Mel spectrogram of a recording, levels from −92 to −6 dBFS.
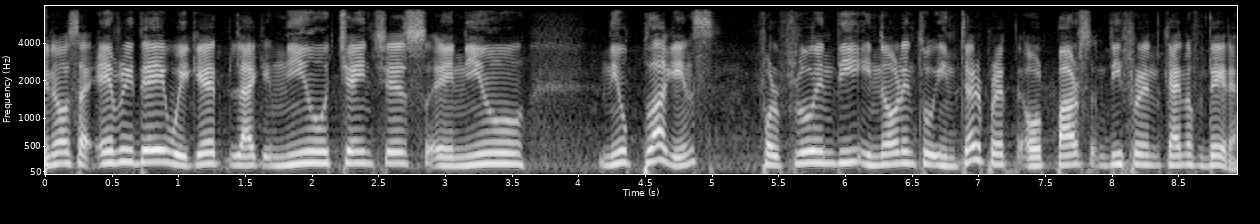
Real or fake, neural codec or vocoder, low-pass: fake; codec, 16 kHz, 16 kbps, FunCodec, trained on Chinese and English, 50 frames a second; 7.2 kHz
